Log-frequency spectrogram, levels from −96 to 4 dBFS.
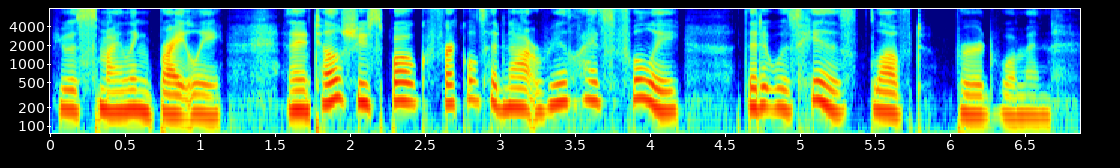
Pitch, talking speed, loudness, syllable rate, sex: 200 Hz, 175 wpm, -18 LUFS, 5.4 syllables/s, female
